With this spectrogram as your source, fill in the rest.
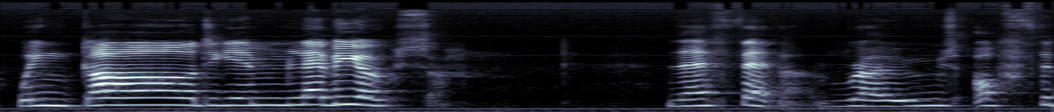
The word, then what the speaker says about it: Wingardium Leviosa: much more luck when Guardium levy he shouted waving his long arms like a windmill you're saying it wrong Harry heard Hermione snap its Wingardium Leviosa make the GAR nice and long so you do it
